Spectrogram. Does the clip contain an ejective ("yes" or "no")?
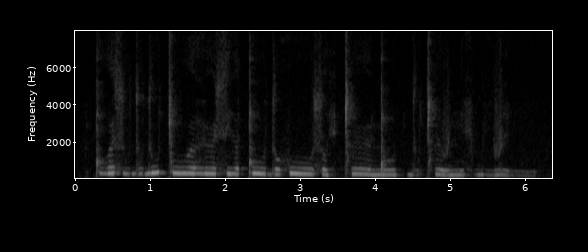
no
